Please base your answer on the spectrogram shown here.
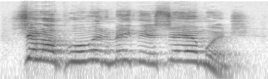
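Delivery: dad yells back at mom, full shout; dad yelling. Retold or imitated. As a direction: roar it like an angry father. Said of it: "then he'd yell".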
